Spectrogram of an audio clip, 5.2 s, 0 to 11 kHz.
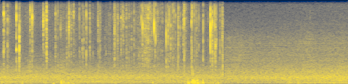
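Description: Jet engine rumble from a Boeing 737 climbing away after takeoff, overlaid for the first few seconds by a rapid run of irregular clicks. A little past halfway the sound changes abruptly to a steadier jet engine noise with a faint low hum that slowly grows louder.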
